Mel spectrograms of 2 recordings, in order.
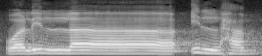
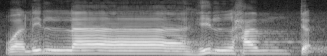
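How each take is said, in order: First: The phrase ends on m, with no final d. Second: The phrase ends with a bounced d sound. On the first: The speaker calls it wrong. "Ya salah, bukan ilham" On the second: The speaker calls it right. "ada dal di belakangnya. Mantul qalqalah kubra"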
